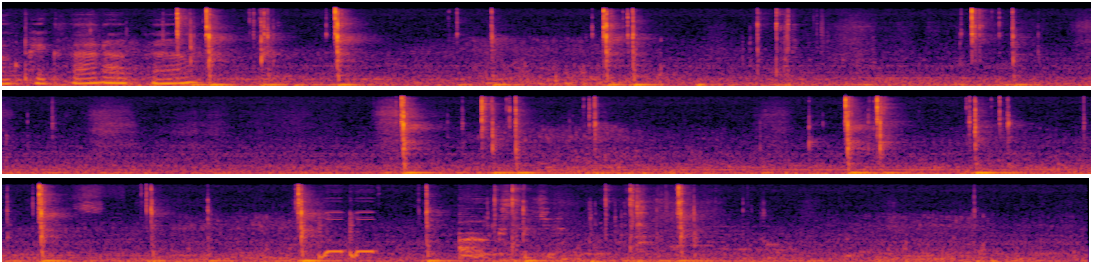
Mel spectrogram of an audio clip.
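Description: Keyboard keys click in quick, uneven bursts.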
